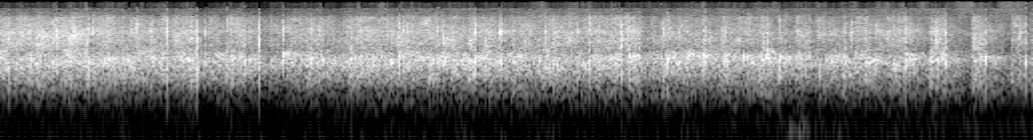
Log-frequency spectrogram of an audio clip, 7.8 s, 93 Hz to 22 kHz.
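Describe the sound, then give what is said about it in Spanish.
Sustained, dense audience applause at the 2024 main town festivities for nine child candidates for the title of child princess, a steady wash of many hands clapping at an even loudness without any voices breaking through. “Son nuestras 9 candidatas al título de princesa infantil que se posicionan un poquito más juntas para que podamos sacar esa fotografía para el recuerdo y el aplauso grande para todas ellas.”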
